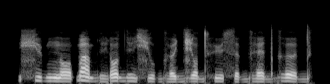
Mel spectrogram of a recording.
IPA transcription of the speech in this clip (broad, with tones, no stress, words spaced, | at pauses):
ɕy˧˩bnɔ˩ɓa˥˩bɾe̤˩ ɾɔ˥˩dɾe̤˧˩ ɕu˩ɡʱœ˩ d͡ʑɔ˧˩dhy˧˩sə˩ ɡʱɛ˧˩dɡʱə˥˩d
